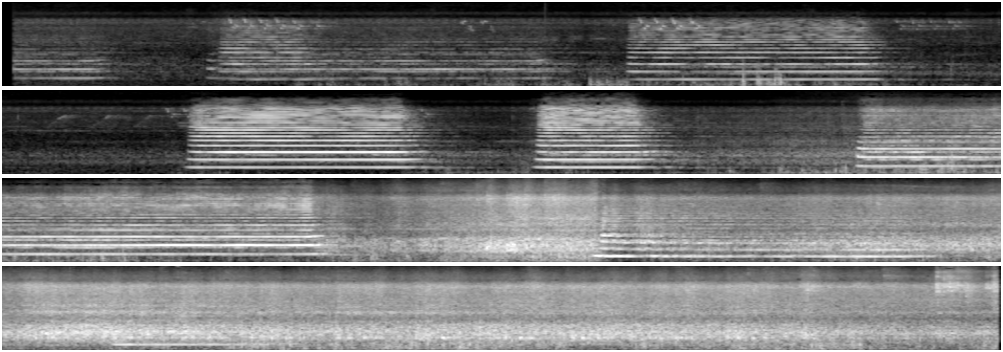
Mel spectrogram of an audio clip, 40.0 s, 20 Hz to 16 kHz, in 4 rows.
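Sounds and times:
train horn blasts: 0.1 - 1.4, 2.0 - 9.5, 11.8 - 17.3, 18.4 - 23.7, 25.8 - 29.5, 30.9 - 33.0
train wheels rumbling and clattering: 17.2 - 39.9.

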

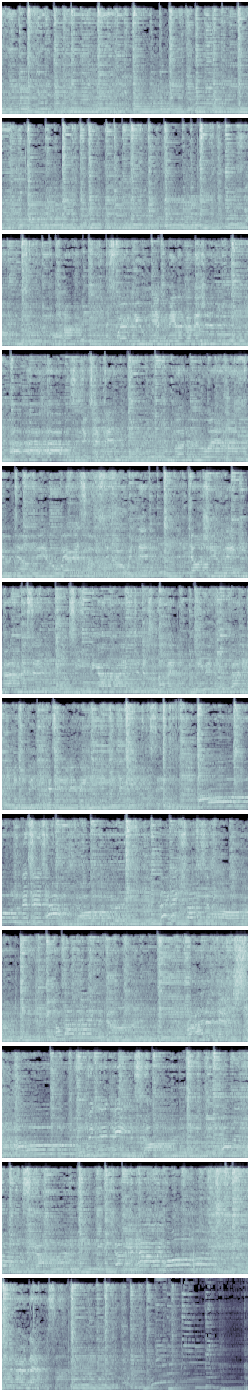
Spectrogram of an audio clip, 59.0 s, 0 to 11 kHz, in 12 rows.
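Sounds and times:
acoustic guitars strumming: 0.0 - 59.0
person singing: 0.0 - 59.0.

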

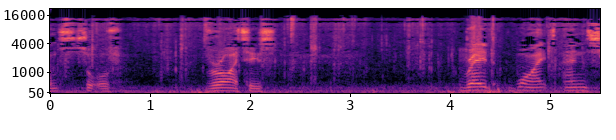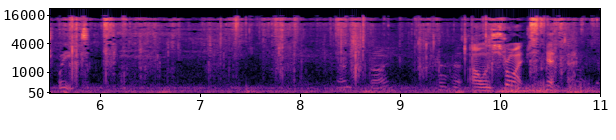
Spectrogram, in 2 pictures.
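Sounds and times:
footsteps on dirt path: 0.0 - 11.0
low steady rumble: 0.0 - 11.0.

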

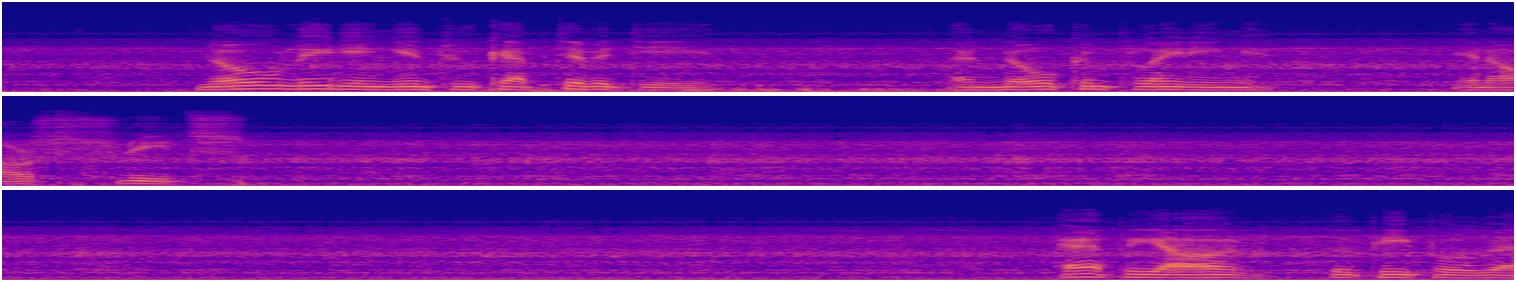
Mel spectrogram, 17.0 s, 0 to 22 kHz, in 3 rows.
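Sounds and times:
steady hiss: 0.0 - 17.0.

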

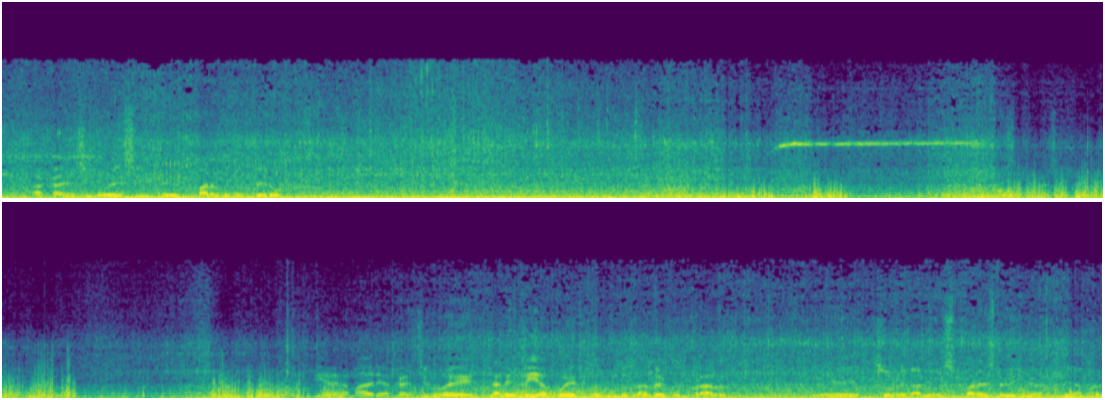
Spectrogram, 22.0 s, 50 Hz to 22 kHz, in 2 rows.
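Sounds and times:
traffic and engine noise: 0.0 - 22.0
wind buffeting microphone: 5.0 - 8.4, 9.7 - 18.0.

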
